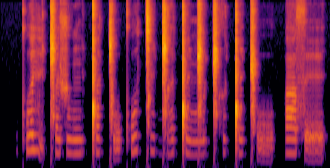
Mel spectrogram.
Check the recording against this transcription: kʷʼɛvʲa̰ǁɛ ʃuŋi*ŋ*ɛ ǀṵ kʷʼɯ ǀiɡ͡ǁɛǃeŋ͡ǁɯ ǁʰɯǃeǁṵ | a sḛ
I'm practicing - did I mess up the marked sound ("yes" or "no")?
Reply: yes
